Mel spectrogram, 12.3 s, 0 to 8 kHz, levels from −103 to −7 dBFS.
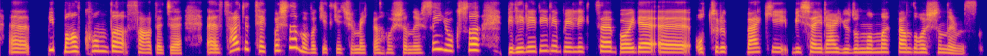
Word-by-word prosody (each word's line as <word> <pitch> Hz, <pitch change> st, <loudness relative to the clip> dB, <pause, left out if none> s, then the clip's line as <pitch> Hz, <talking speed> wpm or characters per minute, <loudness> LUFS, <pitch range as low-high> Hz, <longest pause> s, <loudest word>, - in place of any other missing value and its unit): eee, 205 Hz, -1 st, +1 dB, 0.3 s
bir 335 Hz, -, +2 dB
balkonda 255 Hz, 0 st, +1 dB
sadece, 175 Hz, -5 st, -2 dB, 0.3 s
eee, 195 Hz, 0 st, +2 dB
sadece 360 Hz, +7 st, +3 dB
tek 260 Hz, -1 st, -2 dB
başına 465 Hz, +11 st, +4 dB
mı 230 Hz, -, -1 dB
vakit 190 Hz, +1 st, -7 dB
geçirmekten 175 Hz, -2 st, -5 dB
hoşlanırsın 185 Hz, -, -2 dB
yoksa 315 Hz, +2 st, +3 dB, 0.4 s
birileriyle 250 Hz, +6 st, +1 dB
birlikte, 245 Hz, +1 st, +2 dB
böyle, 225 Hz, +1 st, +5 dB
eee, 205 Hz, -2 st, +3 dB
oturup 235 Hz, +2 st, -2 dB, 0.2 s
belki 225 Hz, +1 st, +1 dB
bir 215 Hz, +1 st, -2 dB
şeyler 210 Hz, -1 st, +3 dB
yudumlanmaktan 205 Hz, +2 st, -1 dB
da 210 Hz, -, -5 dB
hoşlanır 200 Hz, -4 st, 0 dB
mısın? 135 Hz, -3 st, -12 dB
215 Hz, 120 wpm, -23 LUFS, 195-250 Hz, 0.4 s, böyle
